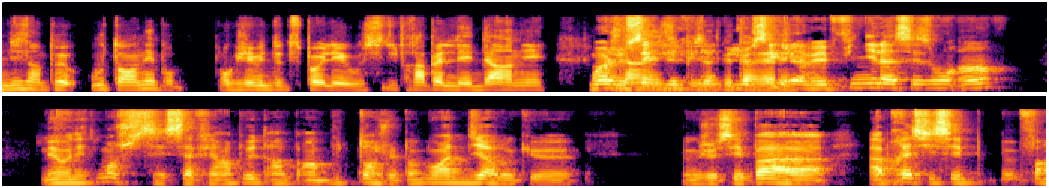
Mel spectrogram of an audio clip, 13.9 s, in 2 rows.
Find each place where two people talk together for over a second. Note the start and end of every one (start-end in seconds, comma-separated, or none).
4.1-5.3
